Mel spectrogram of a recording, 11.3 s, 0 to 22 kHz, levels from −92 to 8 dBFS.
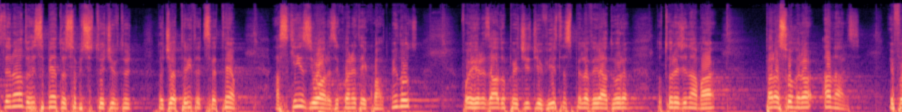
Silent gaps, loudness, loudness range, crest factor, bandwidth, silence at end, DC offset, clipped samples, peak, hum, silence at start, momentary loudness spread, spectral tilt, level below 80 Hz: none; -9 LUFS; 1 LU; 10 dB; 19.5 kHz; 0 s; under 0.1%; 0.2%; 0 dBFS; none; 0 s; 14 LU; -5.5 dB/octave; -26 dBFS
